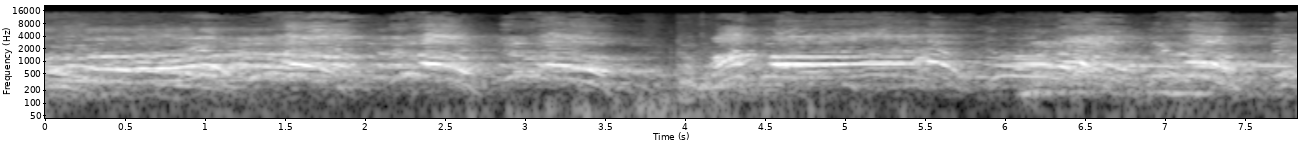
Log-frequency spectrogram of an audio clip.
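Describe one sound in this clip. A group of young men cheer and shout together outdoors.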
